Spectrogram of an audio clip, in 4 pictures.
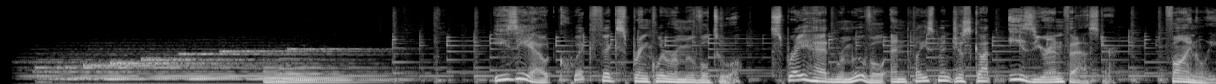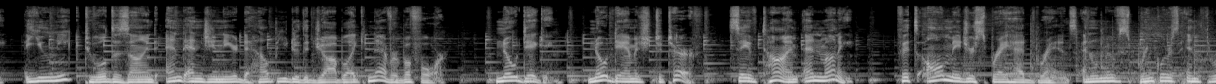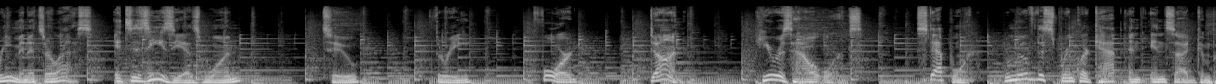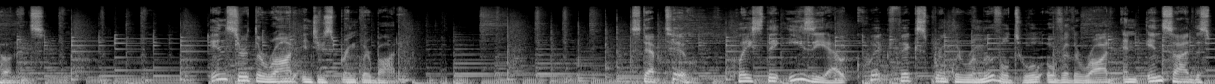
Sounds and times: Music: 0.1 - 48.6
Speech: 4.9 - 26.8, 27.6 - 28.0, 28.6 - 30.2, 30.8 - 31.2, 31.9 - 37.0, 38.6 - 40.6, 42.8 - 48.6.

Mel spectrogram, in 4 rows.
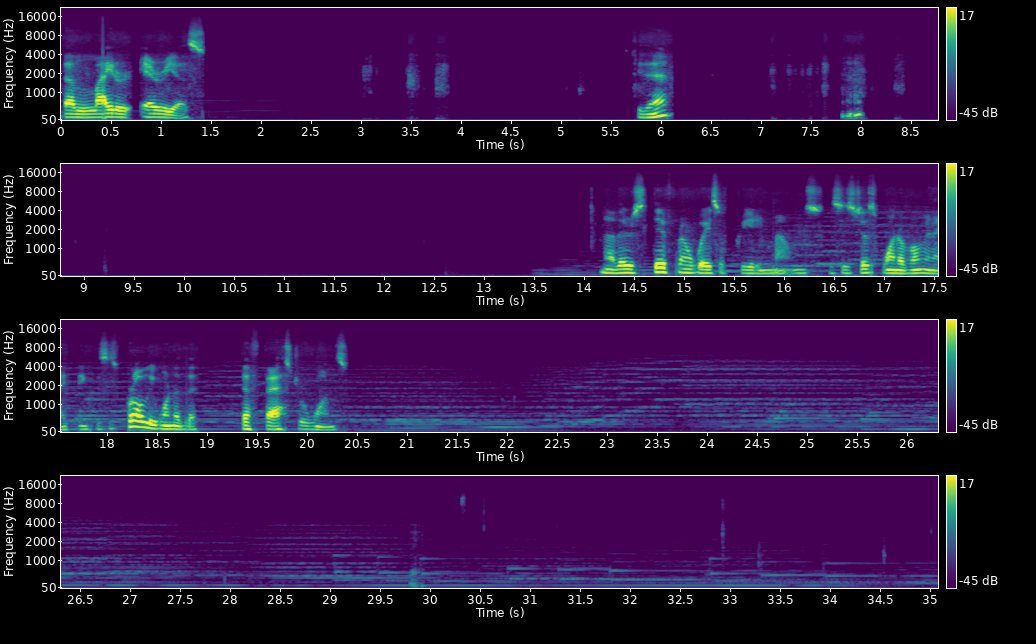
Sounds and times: Speech: 0.0 - 1.4, 5.7 - 6.2, 7.8 - 8.1, 14.1 - 20.4
Inside, small room: 0.0 - 35.0.

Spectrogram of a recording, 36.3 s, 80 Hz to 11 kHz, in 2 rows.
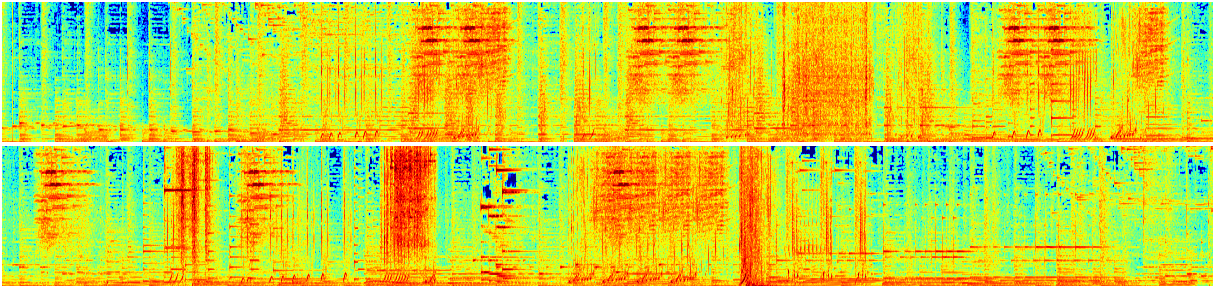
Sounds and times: Music: 0.0 - 36.3.

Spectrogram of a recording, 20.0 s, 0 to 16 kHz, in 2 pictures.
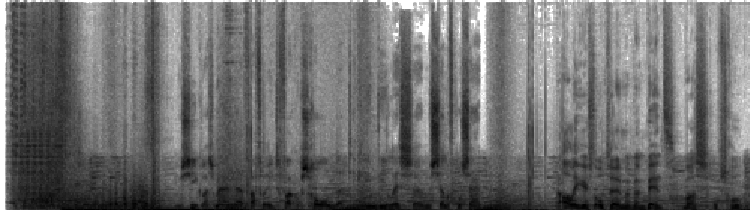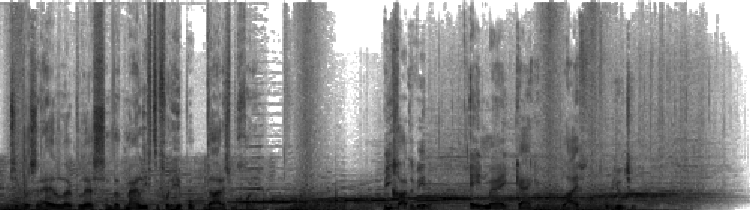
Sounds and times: Music: 0.2 - 19.9
Speech: 2.4 - 6.5, 7.4 - 13.5, 15.1 - 18.5.

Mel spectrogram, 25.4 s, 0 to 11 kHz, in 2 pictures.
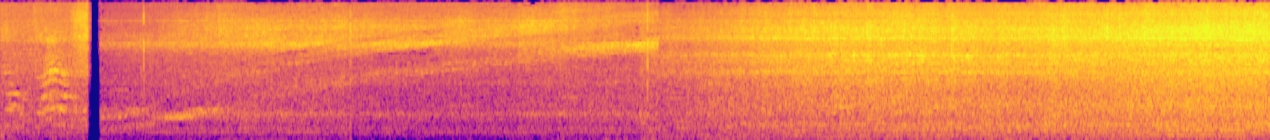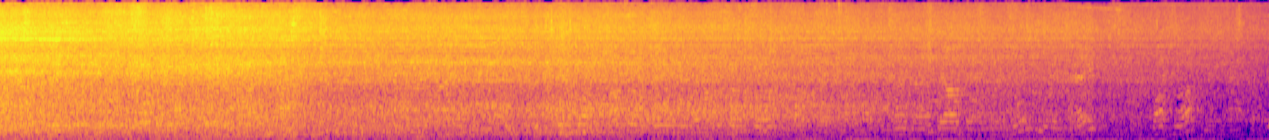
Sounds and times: Railroad car, train wagon: 0.0 - 25.3
Train: 0.0 - 25.3.

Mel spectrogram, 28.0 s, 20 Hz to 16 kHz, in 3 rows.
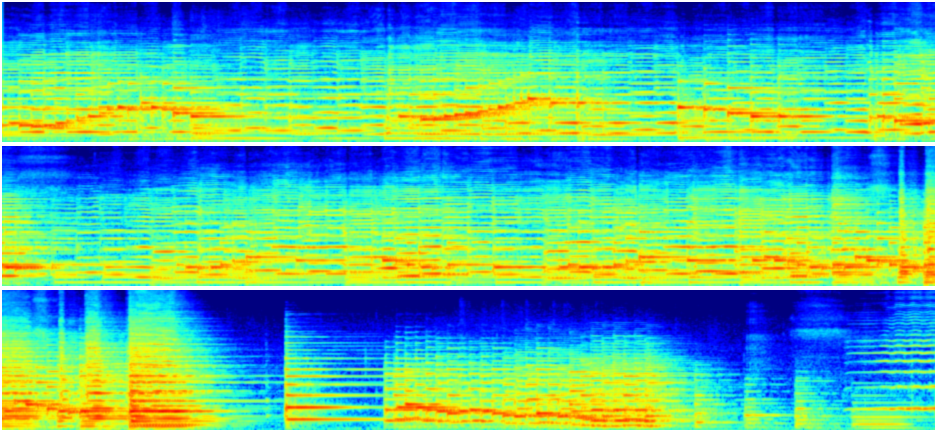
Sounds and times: Violin, fiddle: 0.0 - 21.0, 26.6 - 27.9.

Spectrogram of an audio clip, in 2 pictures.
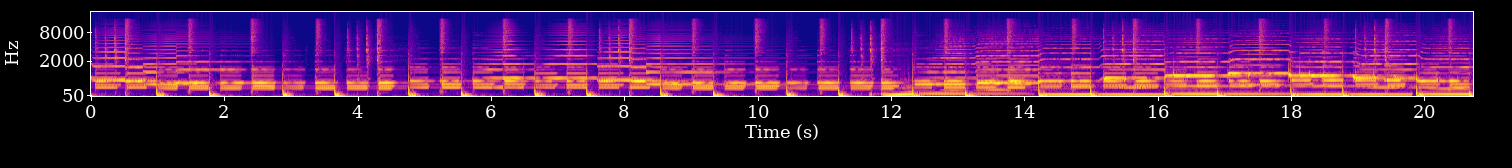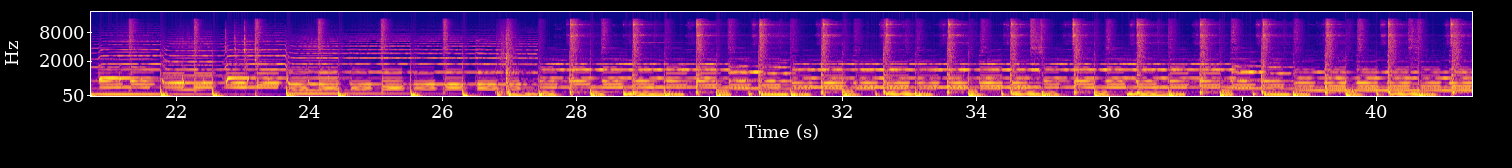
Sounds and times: Music: 0.0 - 41.4.

